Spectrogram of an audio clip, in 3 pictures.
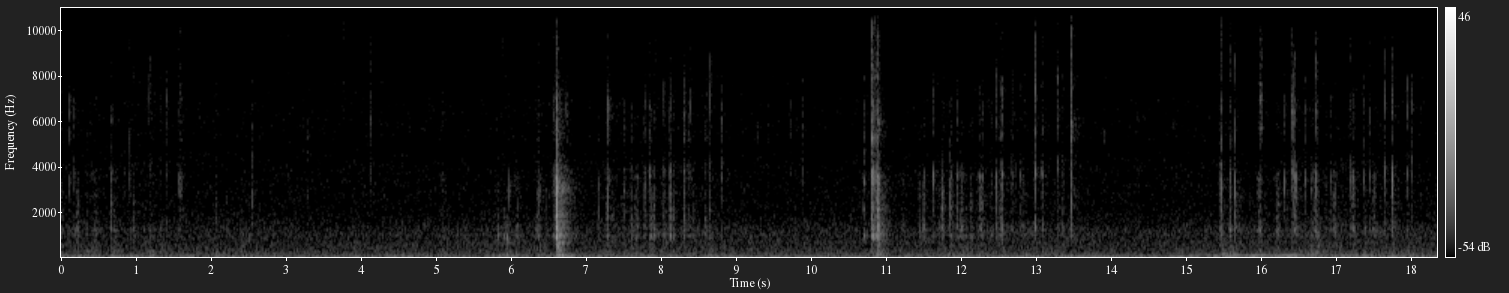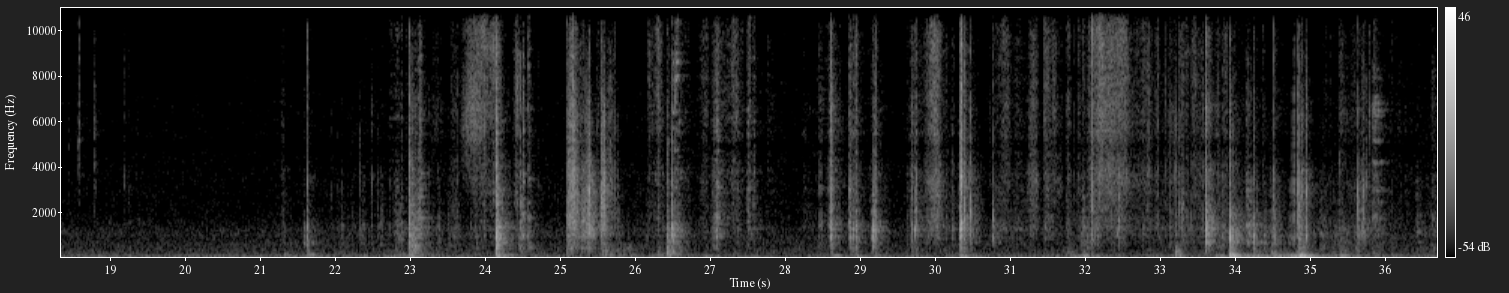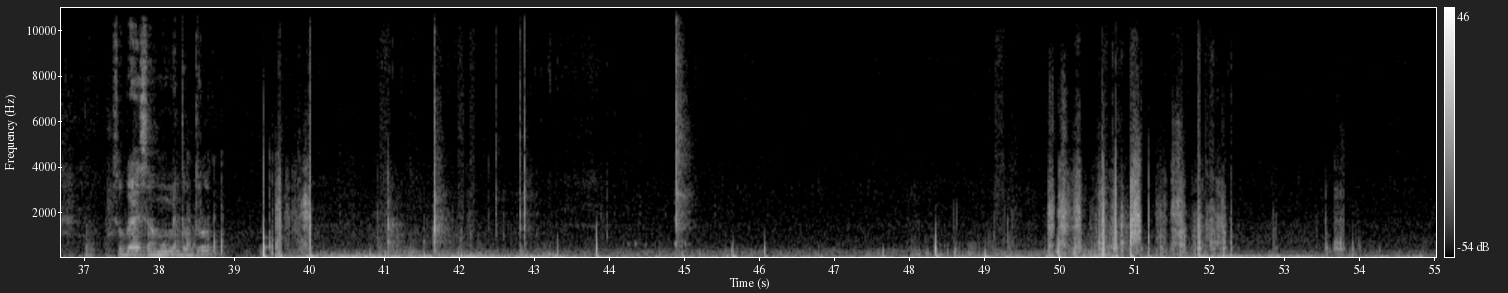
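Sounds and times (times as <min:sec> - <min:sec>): laptop clicks and scrapes: 0:48.6 - 0:52.9.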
